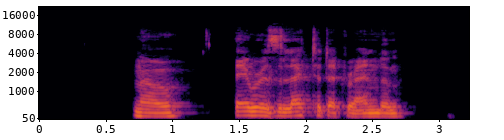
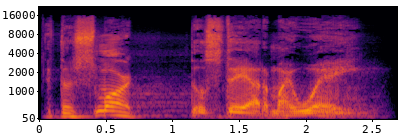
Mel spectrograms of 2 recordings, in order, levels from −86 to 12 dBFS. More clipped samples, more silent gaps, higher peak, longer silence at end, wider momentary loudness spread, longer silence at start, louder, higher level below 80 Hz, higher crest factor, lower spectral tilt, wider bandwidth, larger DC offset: neither; neither; second, -12 dBFS vs 0 dBFS; first, 0.5 s vs 0.2 s; about the same, 8 LU vs 10 LU; first, 0.7 s vs 0.05 s; second, -25 LUFS vs -15 LUFS; second, -62 dBFS vs -50 dBFS; about the same, 14 dB vs 16 dB; first, -5 dB/octave vs -3 dB/octave; second, 11 kHz vs 16.5 kHz; neither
